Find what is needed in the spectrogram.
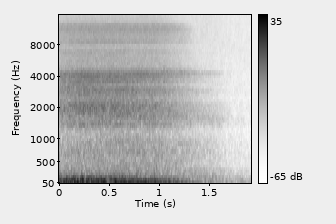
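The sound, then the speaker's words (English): One deep breath during a guided breathing exercise, a soft, airy rush of air that is strongest at the start and fades out over about two seconds. “Gonna go again, inhale, and trace in to the center.”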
